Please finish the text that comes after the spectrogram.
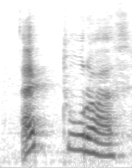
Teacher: التراث، شوفوا كيف هنا إذا أريد أضيف ال إلى كلمة تراث، اللام أدغمت مع حرف التاء اللي هو أحد الحروف الشمسية اللي بدأت به الكلمة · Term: الإدغام الشمسي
